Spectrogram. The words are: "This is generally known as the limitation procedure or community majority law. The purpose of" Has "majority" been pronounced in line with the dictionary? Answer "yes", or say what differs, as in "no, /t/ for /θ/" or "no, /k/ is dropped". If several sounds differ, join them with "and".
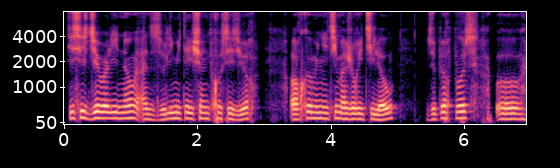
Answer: no, /ʒ/ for /dʒ/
